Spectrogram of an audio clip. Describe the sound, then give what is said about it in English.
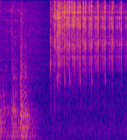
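A short metallic clack opens, followed by a quick run of rapid mechanical clicks like a ratcheting mechanism as a service pistol is unlocked and readied, crisp and fairly loud with no voices. “I'll unlock my service pistol.”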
